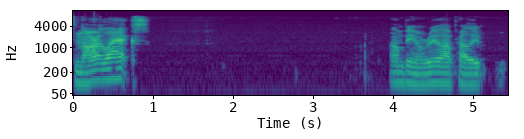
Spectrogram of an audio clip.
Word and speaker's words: Snorlax: you say I mispronounced Snorlax I'm being real I probably I thought it was snor relax cuz he's a sleeper so he snores and relaxes snor relax I need to say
